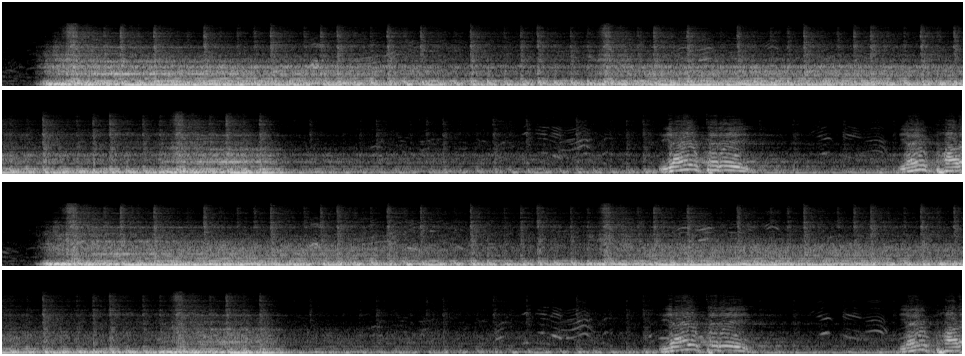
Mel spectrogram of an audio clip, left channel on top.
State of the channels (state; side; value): normal; both; correlation 0.79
